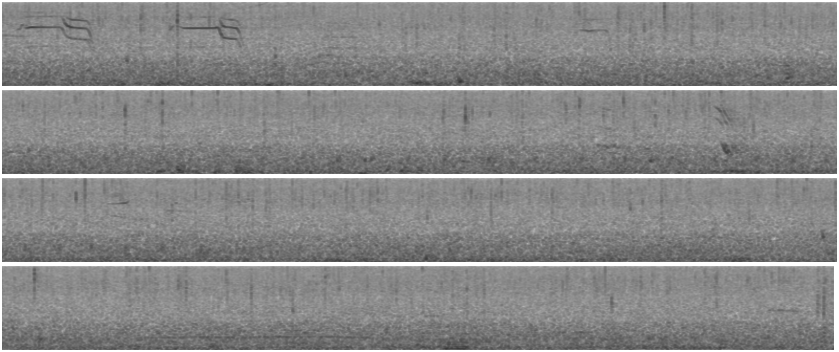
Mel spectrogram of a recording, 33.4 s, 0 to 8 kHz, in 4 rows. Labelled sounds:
0.0	0.9	killer whale, northern resident, G clan, 1.8 to 5.5 kHz
1.8	2.4	killer whale, northern resident, G clan, 1.9 to 3.2 kHz
5.8	6.1	killer whale, northern resident, G clan, 2.5 to 2.8 kHz
32.7	33.0	killer whale, northern resident, G clan, 1.4 to 1.7 kHz

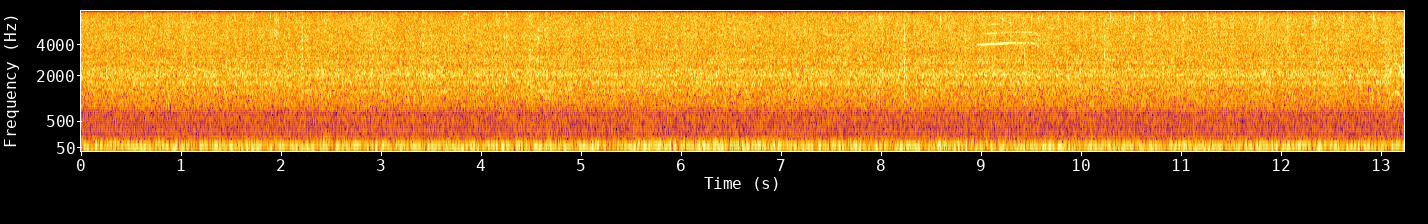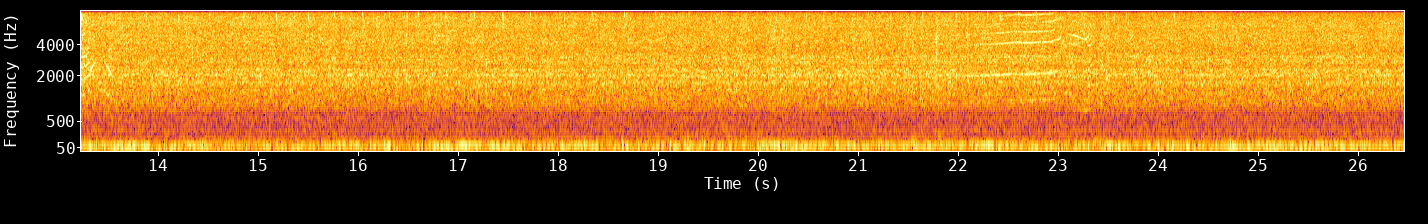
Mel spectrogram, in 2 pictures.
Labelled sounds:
8.9	9.5	killer whale, southern resident, 4.0 to 4.2 kHz
22.2	23.0	killer whale, southern resident, 2.1 to 7.7 kHz

